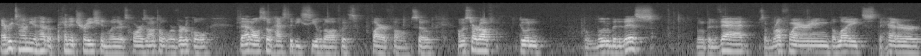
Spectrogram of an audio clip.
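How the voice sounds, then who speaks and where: Audible room echo around a man's voice, at a moderate pace. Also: ordinary pitch variation. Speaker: home renovation vlogger. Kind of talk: tutorial. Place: home room. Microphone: camera far.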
